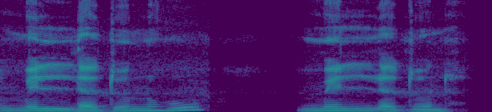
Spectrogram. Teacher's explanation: اب یہاں پر کیونکہ نون ساکن کے بعد لام آ رہا ہے تو لام کے اوپر ادغام بلا غنہ ہوگا، یعنی ادغام تو کریں گے، یعنی لوگ لفظ کو ملائیں گے تو، لیکن غنہ نہیں کریں گے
